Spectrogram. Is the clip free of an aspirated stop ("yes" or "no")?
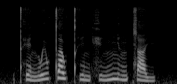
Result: no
